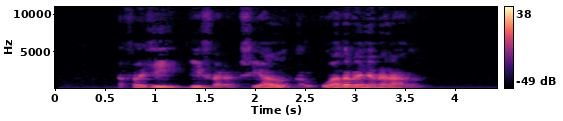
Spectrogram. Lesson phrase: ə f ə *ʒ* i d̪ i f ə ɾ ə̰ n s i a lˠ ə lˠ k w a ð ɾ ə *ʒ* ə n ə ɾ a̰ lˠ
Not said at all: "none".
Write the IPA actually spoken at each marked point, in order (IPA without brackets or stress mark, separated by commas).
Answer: ʒ, ʒ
